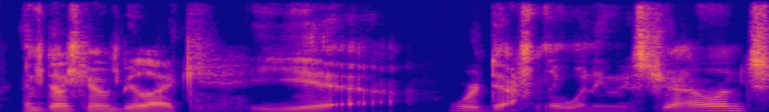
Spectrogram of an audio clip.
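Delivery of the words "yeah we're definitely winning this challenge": soft, obviously insincere sarcasm, acted out. Retelling a show challenge where a contestant answers a teammate, mock-sarcastic line. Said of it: "Sarcastically, of course".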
